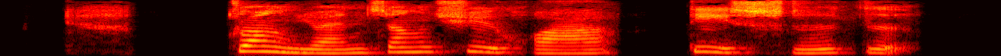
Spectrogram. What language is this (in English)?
Chinese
